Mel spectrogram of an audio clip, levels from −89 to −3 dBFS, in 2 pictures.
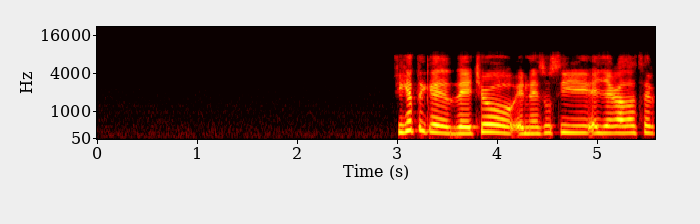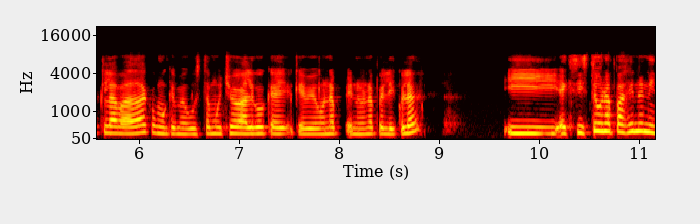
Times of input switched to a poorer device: none

